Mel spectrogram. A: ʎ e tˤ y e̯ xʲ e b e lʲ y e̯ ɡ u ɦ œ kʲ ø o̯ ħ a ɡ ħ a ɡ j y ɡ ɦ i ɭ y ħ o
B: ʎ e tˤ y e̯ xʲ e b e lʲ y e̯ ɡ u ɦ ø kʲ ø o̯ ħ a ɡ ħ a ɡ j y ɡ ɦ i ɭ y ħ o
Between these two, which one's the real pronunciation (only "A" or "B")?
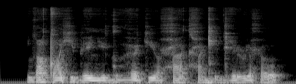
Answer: A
